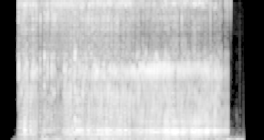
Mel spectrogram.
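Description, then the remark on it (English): A long, loud fart runs for over three seconds with a steady, buzzy, slightly wavering pitch, sounding isolated before cutting off abruptly. “Okay, so this is the world's funniest fart according to science.”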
